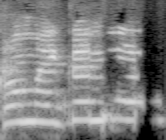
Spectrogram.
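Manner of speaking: high, loud squeal of delight; friend losing it. Retold or imitated. Imitating her friend seeing a puppy, squealing high. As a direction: gush like you just saw a puppy. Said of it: "my friend lost it".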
